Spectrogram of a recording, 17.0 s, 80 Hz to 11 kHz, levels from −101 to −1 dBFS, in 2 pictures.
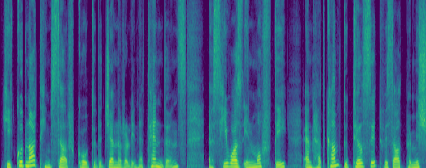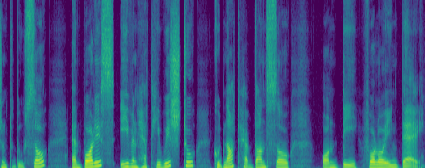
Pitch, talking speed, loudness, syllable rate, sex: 175 Hz, 145 wpm, -20 LUFS, 4.0 syllables/s, female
